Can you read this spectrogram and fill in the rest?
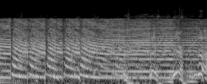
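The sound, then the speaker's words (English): A loud, blaring air horn sounds continuously for about two seconds, its harsh, brassy tone wavering slightly in pitch, with no talking over it. “love that, I love that gets the air horn.”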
